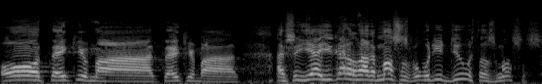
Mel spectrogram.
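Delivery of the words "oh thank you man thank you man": put-on slow West Indian accent, beautifully done. Retelling complimenting Pete on his muscles, Pete's West Indian accent. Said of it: "West Indian accent, beautiful".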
